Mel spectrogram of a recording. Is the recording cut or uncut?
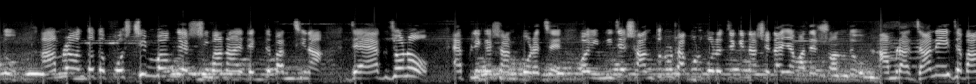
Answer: cut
